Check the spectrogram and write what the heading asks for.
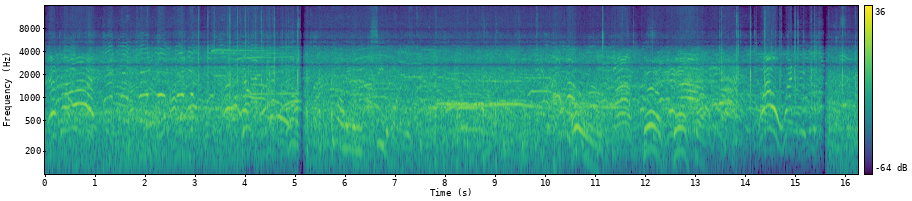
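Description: Football crowd and sideline of many voices shouting and cheering at once, cut off abruptly about five seconds in and again just before the end as one clip gives way to the next.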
